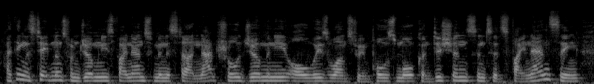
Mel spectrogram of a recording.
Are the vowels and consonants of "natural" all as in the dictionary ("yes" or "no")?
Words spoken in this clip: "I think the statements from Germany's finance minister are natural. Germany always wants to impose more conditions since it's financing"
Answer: yes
